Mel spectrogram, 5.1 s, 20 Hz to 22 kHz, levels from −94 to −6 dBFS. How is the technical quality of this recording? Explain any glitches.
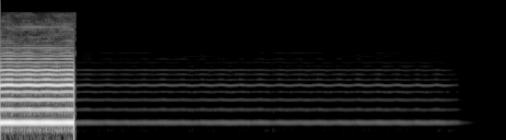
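The recording has one serious fault: from 0.74 s to the end, the music nearly vanishes. This is a 24-bit alignment error that makes the audio far too quiet. The 24-bit samples sit in the low bytes of each 32-bit word, but they are being read as full 32-bit integers. Every value is therefore interpreted 8 bits too small, which cuts the level by about 48 dB. The music stays undistorted, but it drops abruptly to a barely audible level and remains there.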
